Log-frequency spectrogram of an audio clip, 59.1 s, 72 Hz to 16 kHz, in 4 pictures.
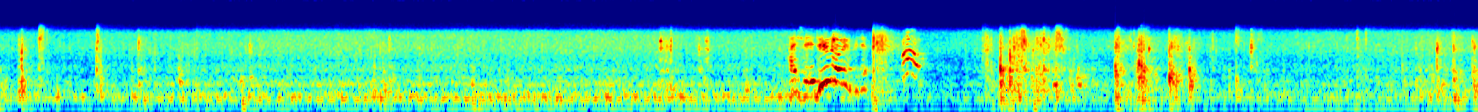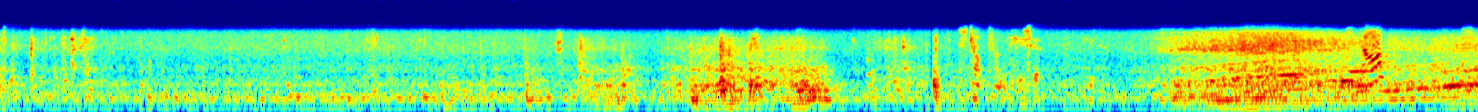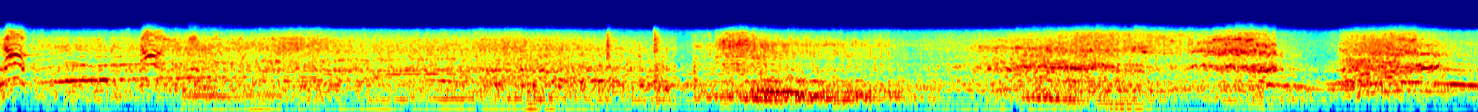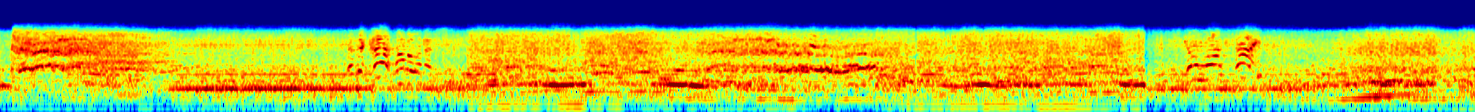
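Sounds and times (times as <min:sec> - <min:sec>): car engines revving: 0:09.6 - 0:59.0
tyres squealing and skidding: 0:39.3 - 0:46.1, 0:49.2 - 0:55.5.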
